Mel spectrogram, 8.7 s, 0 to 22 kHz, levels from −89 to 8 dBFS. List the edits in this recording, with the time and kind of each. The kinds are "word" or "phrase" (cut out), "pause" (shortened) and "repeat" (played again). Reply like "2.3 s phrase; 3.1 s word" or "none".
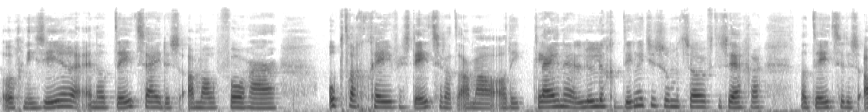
2.2 s word; 5.2 s word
